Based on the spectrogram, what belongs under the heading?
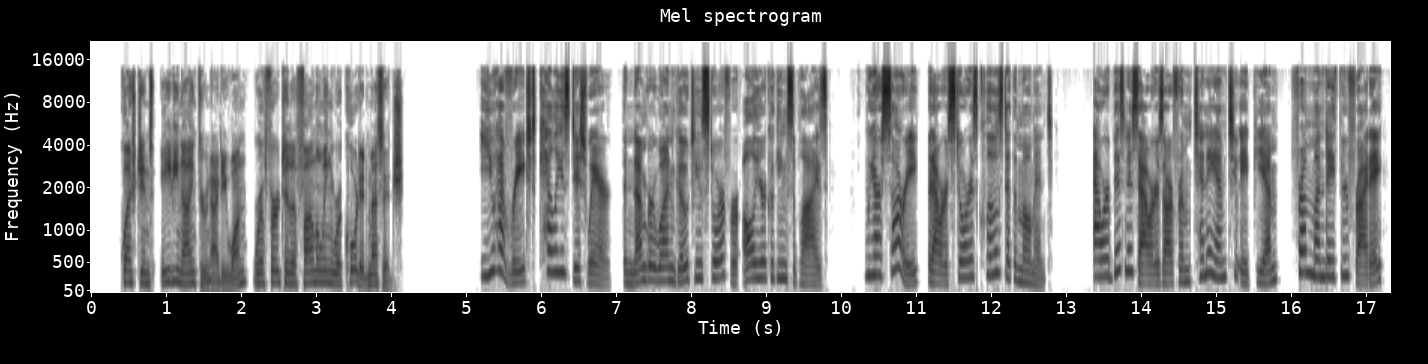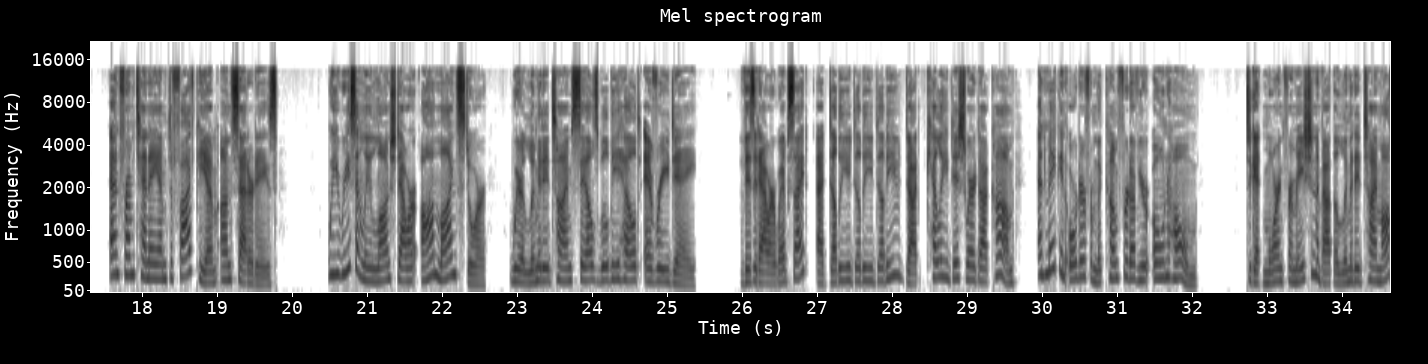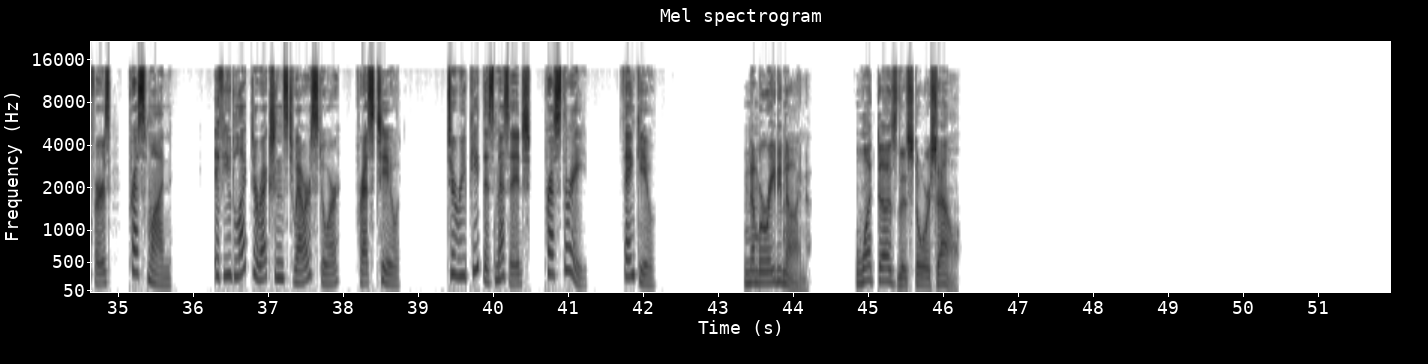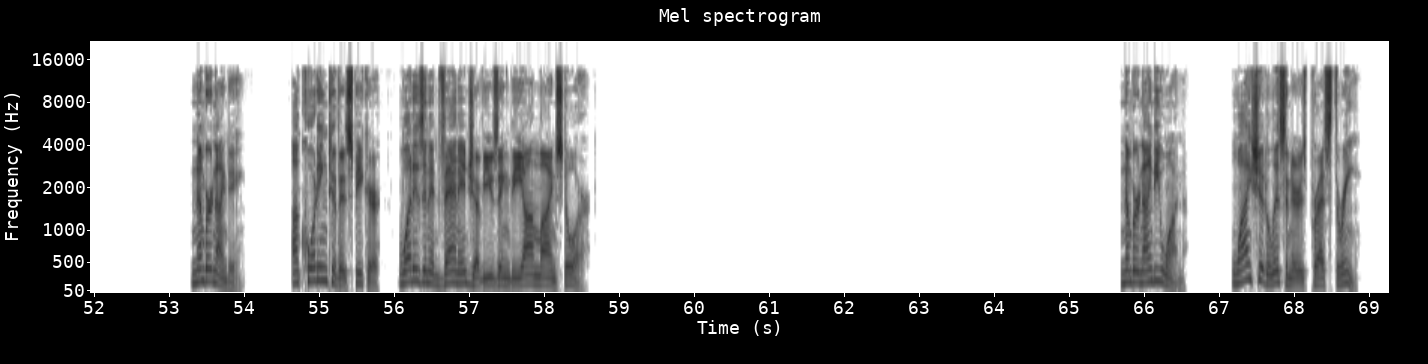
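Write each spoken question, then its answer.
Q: What does the store sell?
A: Cooking supplies and dishware

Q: Why should listeners press 3?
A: To hear the message again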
